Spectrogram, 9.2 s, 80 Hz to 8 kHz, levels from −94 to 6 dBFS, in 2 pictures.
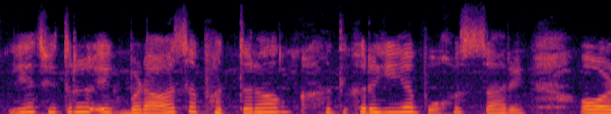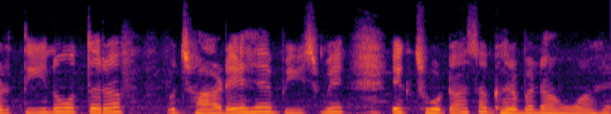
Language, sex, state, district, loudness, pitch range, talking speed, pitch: Hindi, female, Bihar, Madhepura, -30 LUFS, 220-275 Hz, 165 wpm, 250 Hz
